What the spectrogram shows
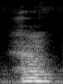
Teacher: La virgulilla solo va a indicar que la A es nasalizada.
